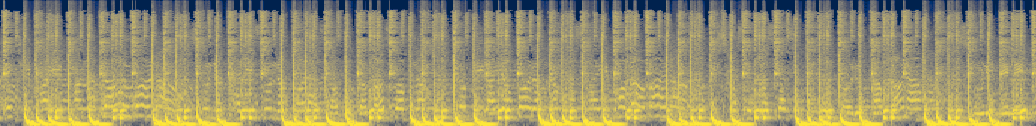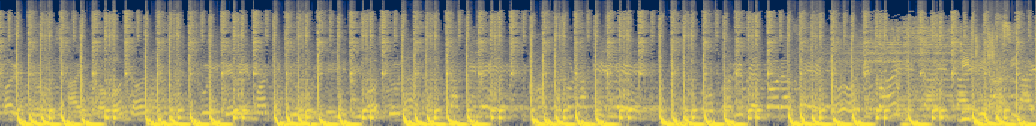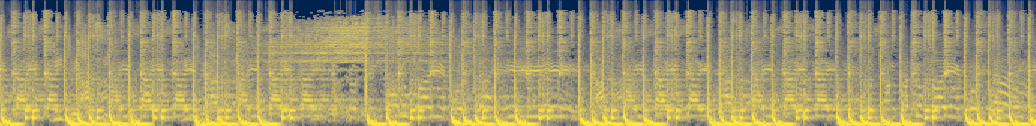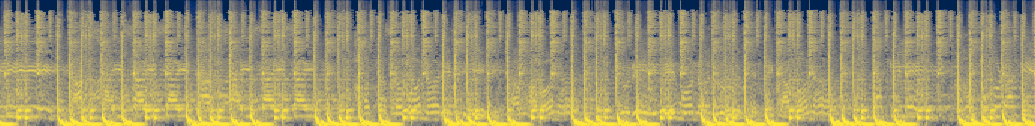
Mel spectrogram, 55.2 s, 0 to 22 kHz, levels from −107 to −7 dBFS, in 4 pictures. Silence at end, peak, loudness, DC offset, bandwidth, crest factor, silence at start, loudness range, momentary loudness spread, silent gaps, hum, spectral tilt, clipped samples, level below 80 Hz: 0 s; 0 dBFS; -7 LUFS; under 0.1%; 16.5 kHz; 6 dB; 0 s; 1 LU; 4 LU; none; none; -5 dB/octave; 6%; -12 dBFS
